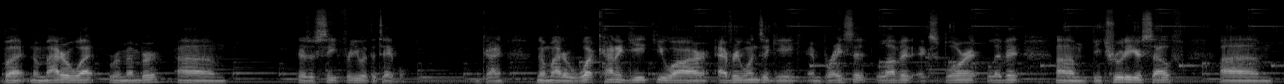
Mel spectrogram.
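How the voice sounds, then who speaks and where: A man hosting a livestream in casual, rambling, enthusiastic chat, his voice slightly hoarse from getting over being sick. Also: sits low. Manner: enthusiastic, informal geek talk. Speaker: livestream host.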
